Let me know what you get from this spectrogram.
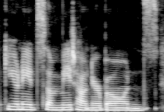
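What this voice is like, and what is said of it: Thick put-on Irish accent. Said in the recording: “sporting a thick Irish accent”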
